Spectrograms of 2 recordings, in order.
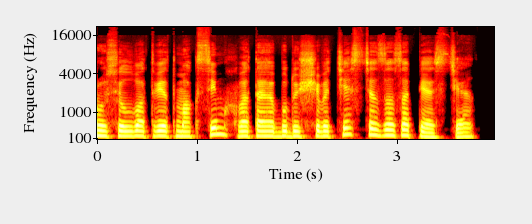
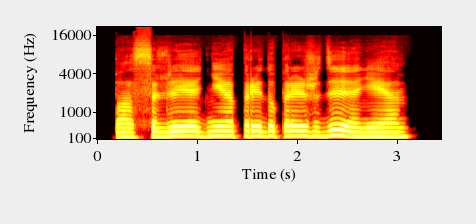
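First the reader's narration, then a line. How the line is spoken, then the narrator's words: Through gritted teeth. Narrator (Russian): процедил сквозь зубы Тритон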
